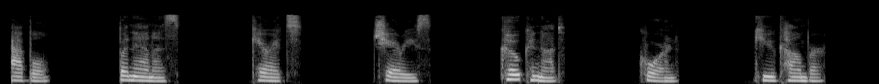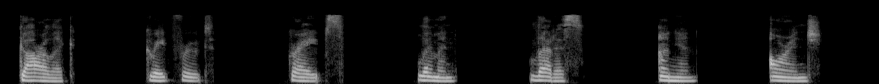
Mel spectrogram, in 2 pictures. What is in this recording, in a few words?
usa; fruits veg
